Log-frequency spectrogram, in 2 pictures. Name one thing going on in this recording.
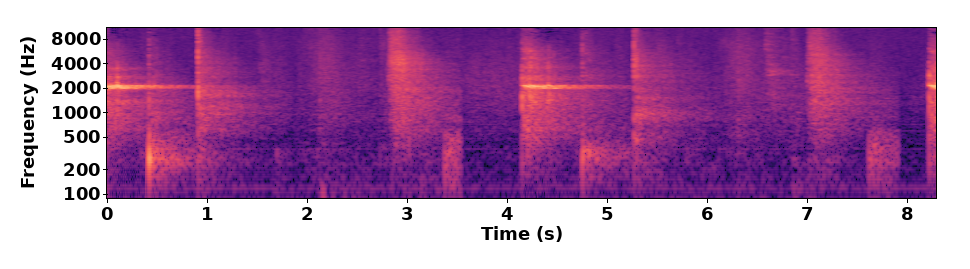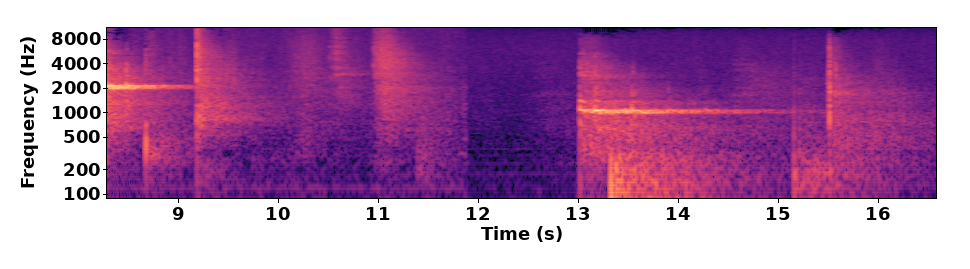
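A baseball smacks into a leather glove with a loud echo.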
